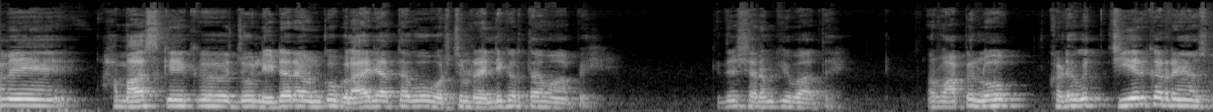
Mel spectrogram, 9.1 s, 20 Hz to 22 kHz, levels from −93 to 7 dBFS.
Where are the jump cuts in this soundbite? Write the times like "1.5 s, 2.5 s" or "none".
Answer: none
